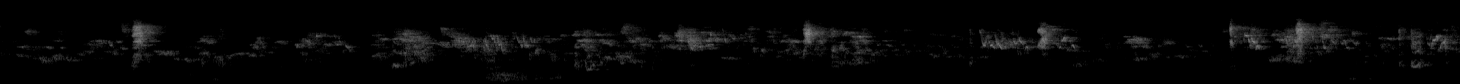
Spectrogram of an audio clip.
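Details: Contented budgerigar chatter, a long rambling stream of raspy chirps, clicks and warbles with occasional louder squeaky peaks.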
